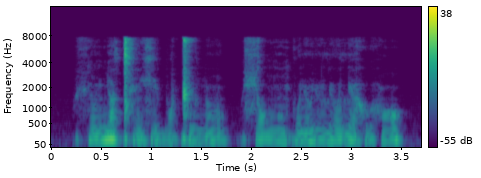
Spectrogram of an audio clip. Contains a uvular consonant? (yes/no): no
